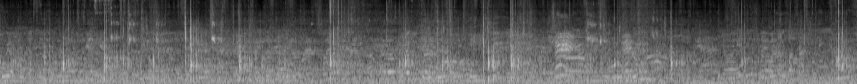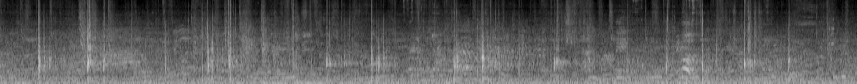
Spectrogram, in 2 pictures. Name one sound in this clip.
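A ball smacks sharply against a wall again and again, echoing outdoors.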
